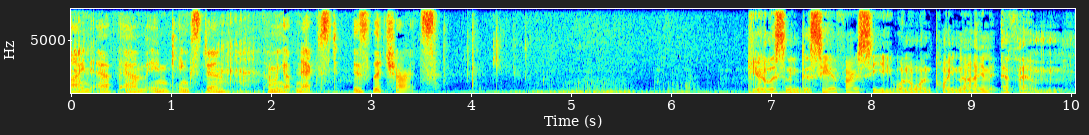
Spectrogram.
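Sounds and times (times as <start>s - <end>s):
cat purring: 0.0s - 7.5s
speech: 0.1s - 3.8s, 6.8s - 10.0s.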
